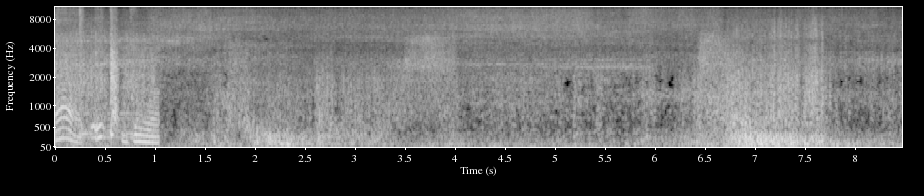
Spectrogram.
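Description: A rap track with vocals cuts off about a second in, leaving wind rushing over the microphone of a moving camera alongside a Sur-Ron electric dirt bike. The rushing swells near the end.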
